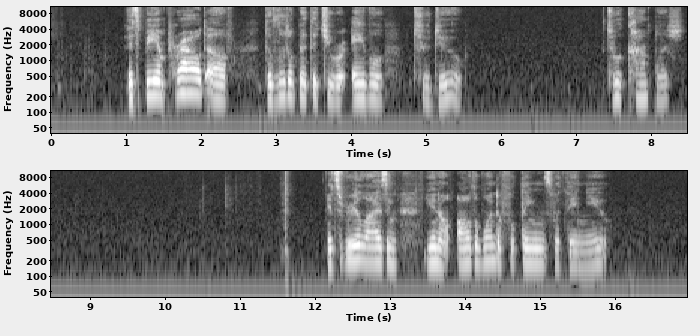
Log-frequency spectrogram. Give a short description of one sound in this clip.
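A woman speaks calmly and close by, pausing now and then.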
